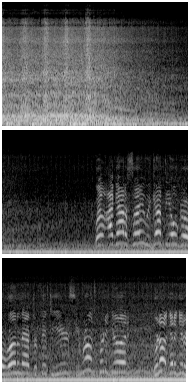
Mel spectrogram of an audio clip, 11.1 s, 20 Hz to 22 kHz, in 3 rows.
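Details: 1948–49 Ford F-5 flathead V8 truck, sat about 50 years with its clutch rusted to the flywheel: after a brief rough flare it settles into a steady, low, even idle, running normally.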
